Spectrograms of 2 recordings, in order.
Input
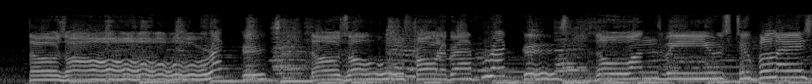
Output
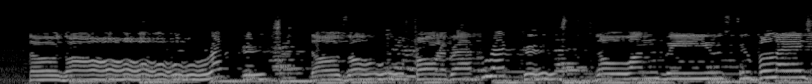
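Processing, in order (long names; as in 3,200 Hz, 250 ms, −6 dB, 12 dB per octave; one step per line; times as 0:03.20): mains-hum notches 50/100/150/200/250/300/350/400 Hz
delay with a high-pass on its return 125 ms, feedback 44%, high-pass 1,800 Hz, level −8.5 dB
gate on every frequency bin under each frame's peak −20 dB strong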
